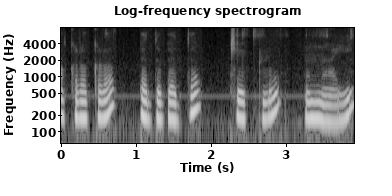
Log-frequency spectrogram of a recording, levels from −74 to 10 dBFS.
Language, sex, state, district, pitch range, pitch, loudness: Telugu, female, Andhra Pradesh, Krishna, 170-195 Hz, 175 Hz, -15 LUFS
